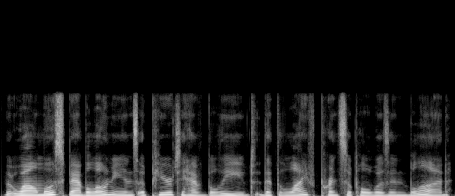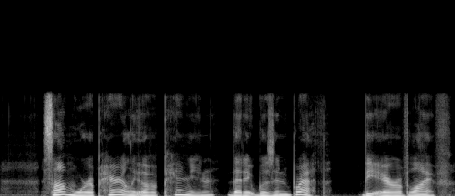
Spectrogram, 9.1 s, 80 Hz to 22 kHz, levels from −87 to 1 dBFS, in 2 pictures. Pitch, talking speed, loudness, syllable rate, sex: 190 Hz, 185 wpm, -17 LUFS, 5.4 syllables/s, female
